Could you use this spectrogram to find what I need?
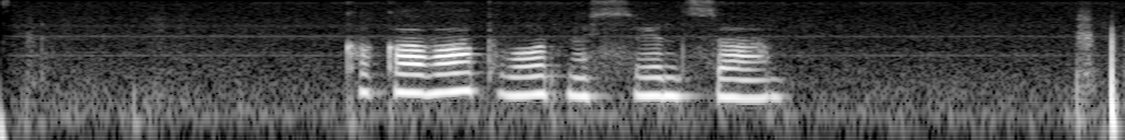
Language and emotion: Russian, sad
